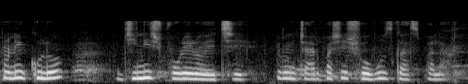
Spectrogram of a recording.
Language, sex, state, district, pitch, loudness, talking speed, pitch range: Bengali, female, West Bengal, Cooch Behar, 265 Hz, -14 LUFS, 100 wpm, 245-290 Hz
